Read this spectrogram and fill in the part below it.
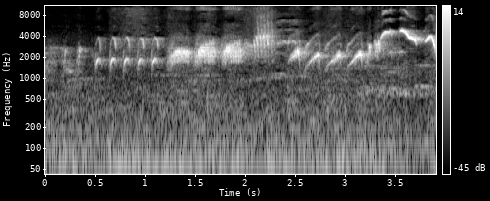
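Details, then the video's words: Chinese hwamei singing energetically: quick repeated chirping notes leading into loud, rich warbled whistles, a series of rising slurred notes and a final high sweeping whistle. "tiếng hót hay nhất của chim họa mi phần 2 | The beautiful song of the nightingale part 2"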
